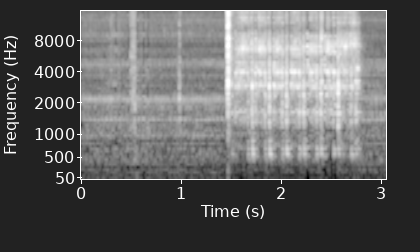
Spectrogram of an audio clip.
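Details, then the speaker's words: IBM PC AT 5170 with battery-leak damage, booting for diagnostics: two lone ticks, then about a second of harsh, rapid chattering scrape from the hard drive; abnormal hard drive noise, not seeking normally. "yikes that did not sound good"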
